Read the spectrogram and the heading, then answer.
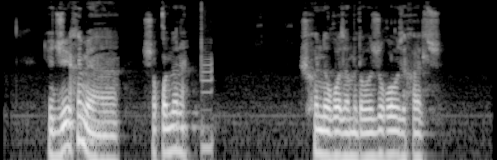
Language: Kabardian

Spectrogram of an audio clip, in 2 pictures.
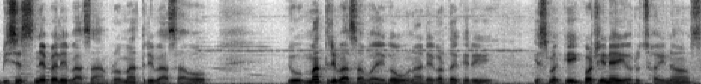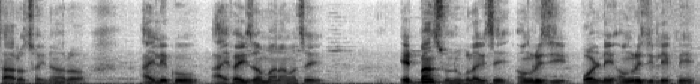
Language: Nepali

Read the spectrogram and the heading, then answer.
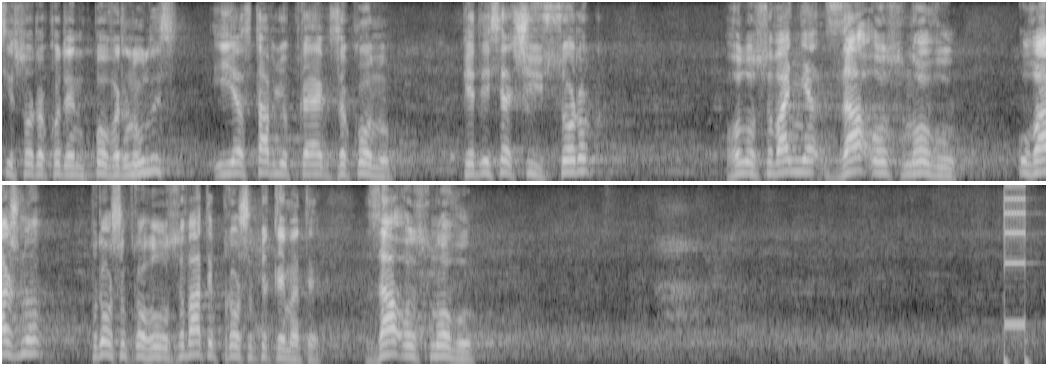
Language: Ukrainian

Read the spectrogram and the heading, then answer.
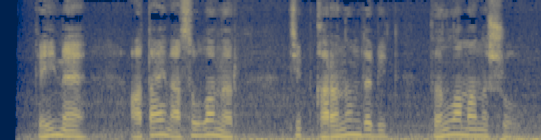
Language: Bashkir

